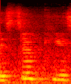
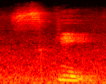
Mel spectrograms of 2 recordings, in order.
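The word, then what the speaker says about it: 好き: to be cute and they'll say Suki Suki Suki but in normal everyday conversation you'll probably hear it pronounced ski also if you've watched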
